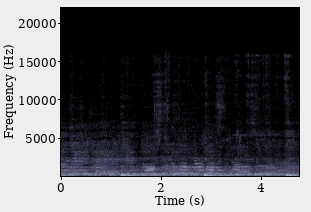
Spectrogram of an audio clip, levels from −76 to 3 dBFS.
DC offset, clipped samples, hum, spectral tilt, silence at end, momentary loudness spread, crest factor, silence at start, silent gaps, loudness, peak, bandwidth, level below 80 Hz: under 0.1%; under 0.1%; none; -6.5 dB/octave; 0 s; 5 LU; 18 dB; 0 s; none; -33 LUFS; -14 dBFS; 16.5 kHz; -42 dBFS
